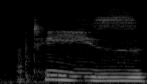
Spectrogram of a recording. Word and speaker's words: tease: Tease, it's actually spelled with an S, but it says z, tease.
